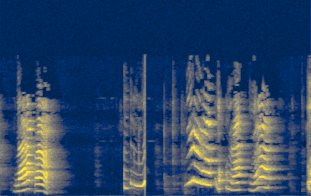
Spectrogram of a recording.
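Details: Pet parrot talking indoors, said to ask mummy for roti: squeaky, harmonic speech-like phrases, a burst of syllables, a pause, then a longer run of rising and falling parroted words.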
